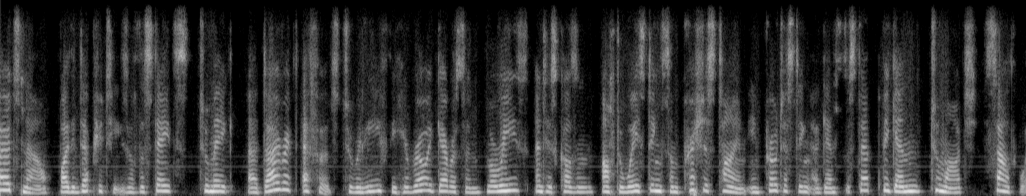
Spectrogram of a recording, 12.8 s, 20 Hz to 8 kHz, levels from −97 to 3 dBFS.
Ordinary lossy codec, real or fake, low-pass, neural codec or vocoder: Opus, 24 kbps; real; 7.2 kHz; none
